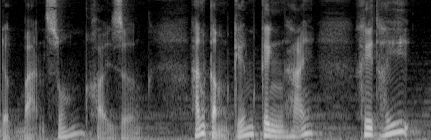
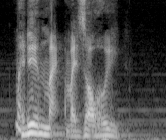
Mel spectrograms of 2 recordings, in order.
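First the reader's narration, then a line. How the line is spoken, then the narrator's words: Shout. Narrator (Vietnamese): Thằng này hét lên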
